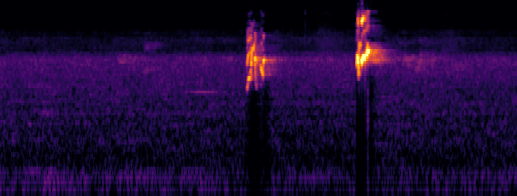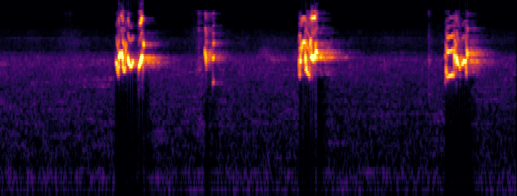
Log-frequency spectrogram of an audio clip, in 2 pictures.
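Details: Lovebird of the fighter type, valued for long ngekek trills, utters scattered shrill chirps, single and in pairs, every second or two, with a low hum underneath.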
